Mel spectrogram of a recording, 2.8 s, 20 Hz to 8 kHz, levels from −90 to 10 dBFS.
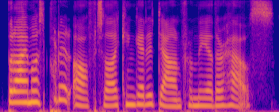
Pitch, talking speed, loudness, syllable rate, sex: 225 Hz, 345 wpm, -19 LUFS, 6.9 syllables/s, female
